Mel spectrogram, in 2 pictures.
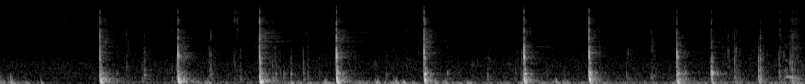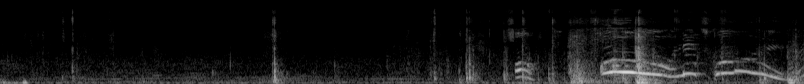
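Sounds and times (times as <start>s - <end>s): basketball bouncing on brick: 1.0s - 4.5s, 5.2s - 6.2s, 13.5s - 14.8s, 15.6s - 16.0s.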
